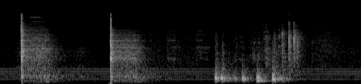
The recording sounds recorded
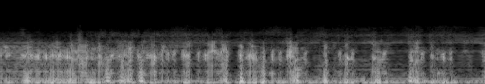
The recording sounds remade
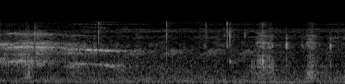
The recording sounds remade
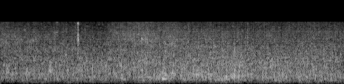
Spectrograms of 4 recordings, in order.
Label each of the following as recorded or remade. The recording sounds remade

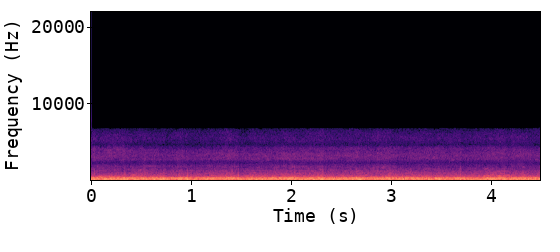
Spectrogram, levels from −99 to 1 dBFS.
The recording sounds remade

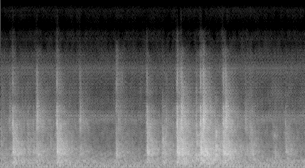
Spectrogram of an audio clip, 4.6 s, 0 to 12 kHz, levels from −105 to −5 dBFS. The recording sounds remade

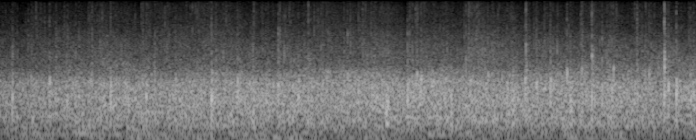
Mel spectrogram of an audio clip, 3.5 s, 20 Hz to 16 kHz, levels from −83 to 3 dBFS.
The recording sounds remade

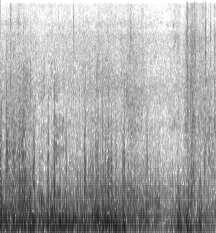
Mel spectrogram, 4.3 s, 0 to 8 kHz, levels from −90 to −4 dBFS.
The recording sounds recorded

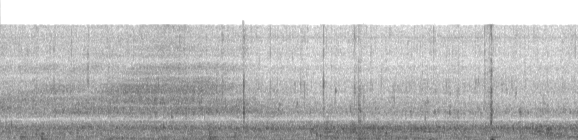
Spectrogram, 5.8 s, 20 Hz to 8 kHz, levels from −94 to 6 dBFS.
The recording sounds recorded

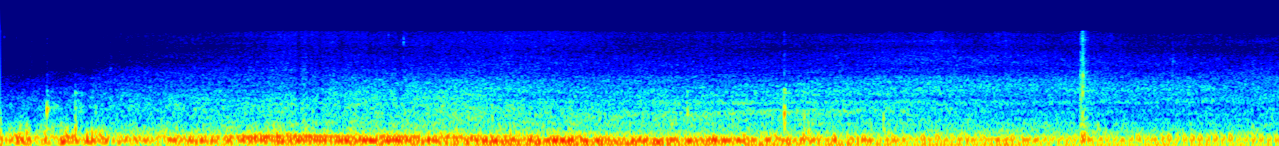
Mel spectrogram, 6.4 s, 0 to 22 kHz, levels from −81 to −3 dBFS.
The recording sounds recorded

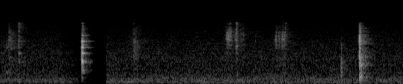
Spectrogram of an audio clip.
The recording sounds remade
